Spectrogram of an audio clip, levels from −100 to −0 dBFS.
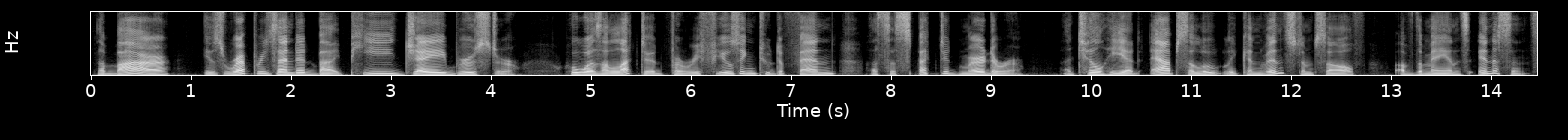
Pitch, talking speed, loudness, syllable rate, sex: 170 Hz, 115 wpm, -21 LUFS, 4.2 syllables/s, female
